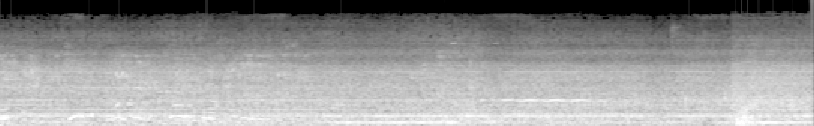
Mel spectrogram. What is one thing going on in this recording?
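An electric train hums steadily as it pulls away and fades into the distance.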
